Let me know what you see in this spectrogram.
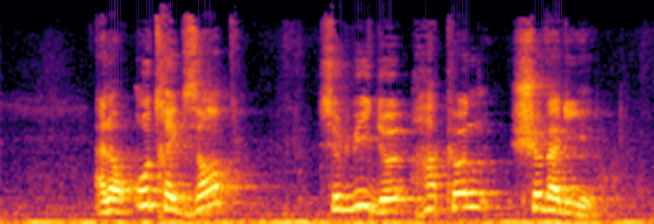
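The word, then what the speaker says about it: Haakon Chevalier: autre exemple celui de Hakon chevalier alors je prononce à la française parce que vous verrez c'est quelqu'un qui rapport avec la France donc ENF 1942 un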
